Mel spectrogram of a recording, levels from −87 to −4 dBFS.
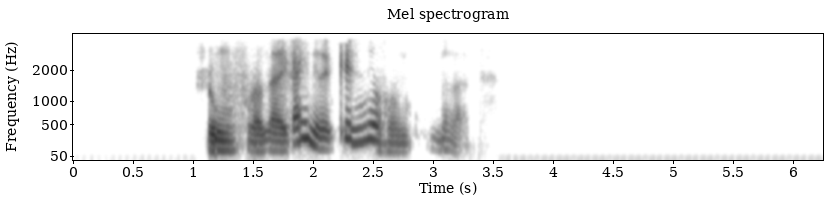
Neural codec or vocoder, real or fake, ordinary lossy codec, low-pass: codec, 16 kHz in and 24 kHz out, 0.4 kbps, LongCat-Audio-Codec, four codebook decoder; fake; MP3, 32 kbps; 3.6 kHz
